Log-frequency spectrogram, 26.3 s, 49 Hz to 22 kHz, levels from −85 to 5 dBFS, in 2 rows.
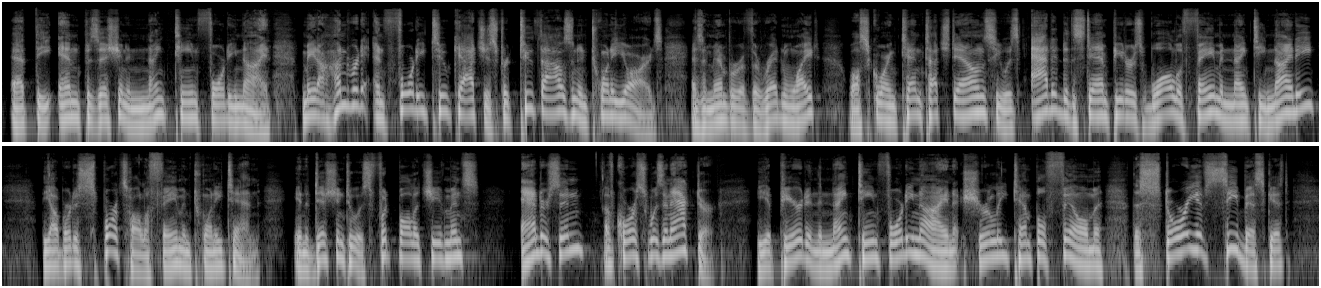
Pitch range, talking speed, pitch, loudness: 120-175 Hz, 155 wpm, 145 Hz, -24 LUFS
